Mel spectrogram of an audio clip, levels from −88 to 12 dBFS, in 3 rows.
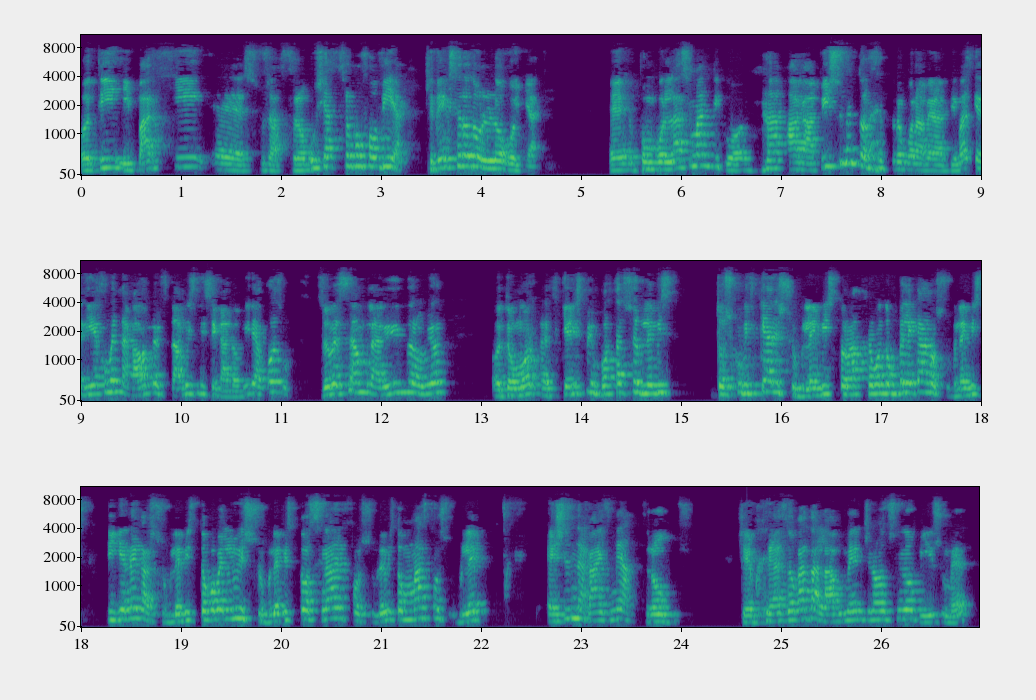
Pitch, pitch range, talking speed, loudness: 195 Hz, 160-220 Hz, 185 wpm, -18 LUFS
